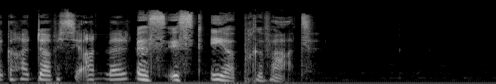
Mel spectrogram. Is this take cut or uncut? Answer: uncut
